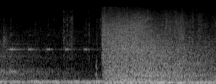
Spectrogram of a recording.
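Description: A loud explosion roars and crackles.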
